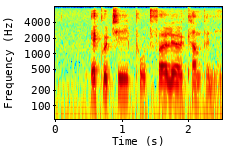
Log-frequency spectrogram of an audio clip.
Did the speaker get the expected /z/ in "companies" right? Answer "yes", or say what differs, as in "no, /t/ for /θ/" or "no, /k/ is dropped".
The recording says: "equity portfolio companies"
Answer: no, /z/ is dropped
